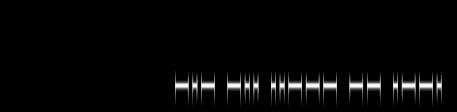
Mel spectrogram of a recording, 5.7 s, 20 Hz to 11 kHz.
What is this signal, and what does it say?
Morse code, heard as a keyed tone, about 22 wpm, 700 Hz. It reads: KD2MP
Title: USA Call Signs - 5 Characters - Repeated 2x - 22wpm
